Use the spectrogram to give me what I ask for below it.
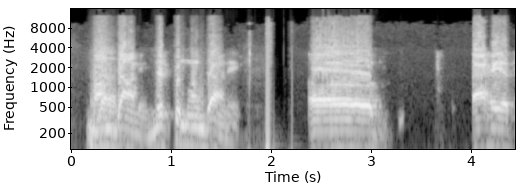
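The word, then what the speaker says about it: Mamdani: Is that the correct pronounce pronunciation? The uh Mandani. Mambi. Mani. Mani. Mandani. Mandani.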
